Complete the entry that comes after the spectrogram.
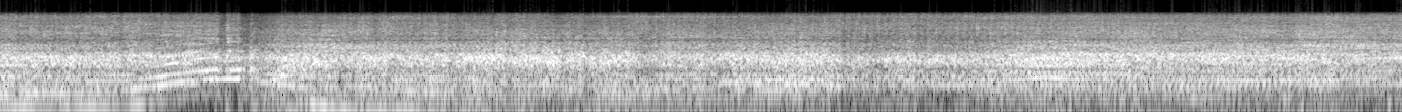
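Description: Several race cars' engines running hard together on a speedway track; about a second in one engine revs up and falls back as it goes past.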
